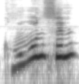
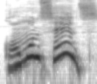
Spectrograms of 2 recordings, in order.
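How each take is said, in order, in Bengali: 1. শেষ শব্দটি 's' ধ্বনি ছাড়া শেষ হয়। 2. শেষ শব্দটি 's' ধ্বনি দিয়ে শেষ হয়। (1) "কমন সেনটা" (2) "ওটাকে কমন সেন্স বলে"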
